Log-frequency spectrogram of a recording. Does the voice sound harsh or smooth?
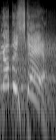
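harsh. Said in a harsh, scolding Italian accent. It sounds like an irritated relative. "If my father was playing that part, it'd be totally different"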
